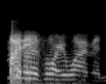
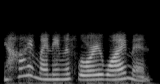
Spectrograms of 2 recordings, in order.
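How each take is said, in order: First: It is said in a mean, hard tone. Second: It is said in a sweet, smiling tone.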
